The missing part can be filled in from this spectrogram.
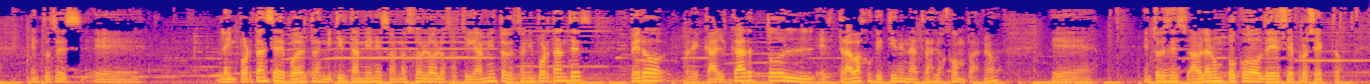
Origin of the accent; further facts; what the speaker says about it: Argentina; Por ejemplo, yo vengo de Argentina y los pueblos originarios allá están como antes del 94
